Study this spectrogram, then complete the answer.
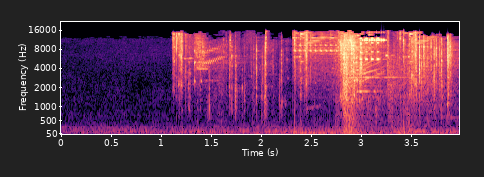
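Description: A weapon clanks as it is swapped.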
